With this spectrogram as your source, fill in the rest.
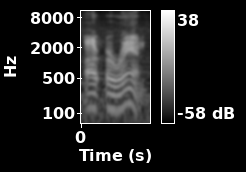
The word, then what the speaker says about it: Iran: The bank was accused of helping Saddam Hussein hide Iraqi oil profits and backing Oliver North's arms deals with Iran. It's pronounced Iran.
